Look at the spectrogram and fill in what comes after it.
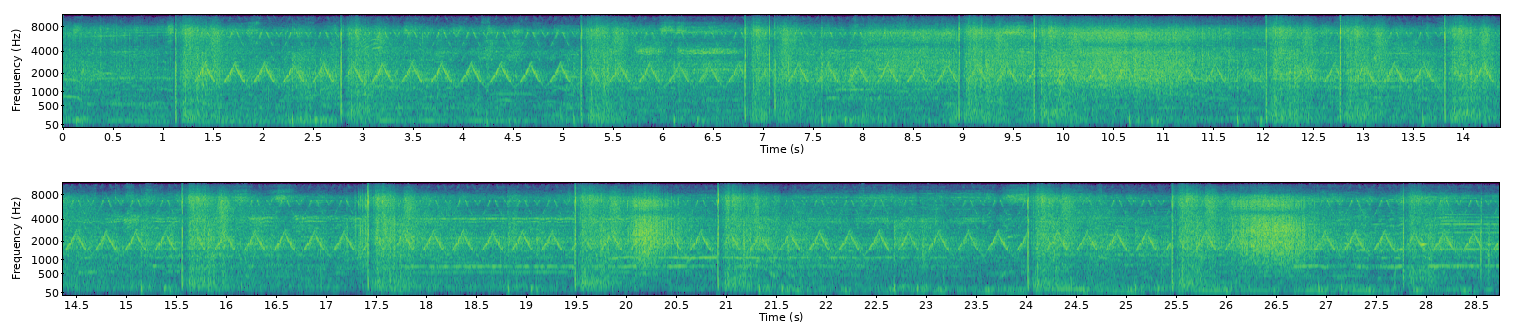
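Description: Aerial fireworks going off in a dense, irregular run of bangs and crackle. An electronic alarm warbles rapidly through roughly the first ten seconds.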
